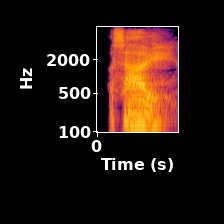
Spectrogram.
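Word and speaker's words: Asahi: It's usually the classic Sapporo, but this is called Asai, is the proper Japanese pronunciation.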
